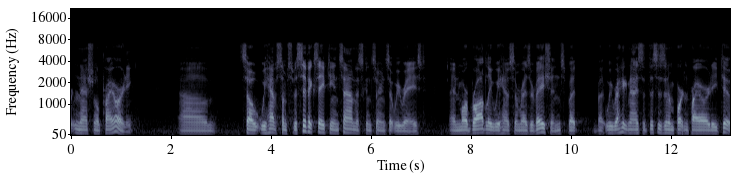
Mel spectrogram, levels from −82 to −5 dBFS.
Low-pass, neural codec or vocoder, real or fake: 7.2 kHz; none; real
